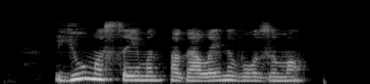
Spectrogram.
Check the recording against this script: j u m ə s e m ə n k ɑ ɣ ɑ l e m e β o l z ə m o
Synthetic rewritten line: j u m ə s e m ə n p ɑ ɣ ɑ l e n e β o z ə m o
